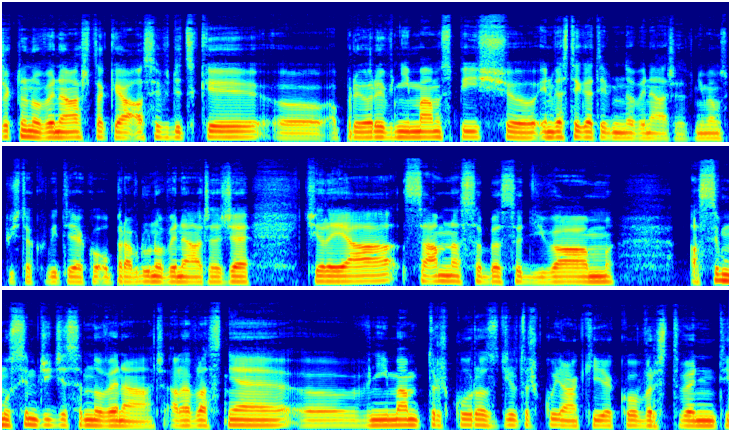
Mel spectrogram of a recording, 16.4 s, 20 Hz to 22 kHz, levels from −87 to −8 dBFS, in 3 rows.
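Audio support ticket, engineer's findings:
Speech abruptly faster and about a semitone sharp, 2.95–5.00 s (after "a priori", recovers at "vnímám spíš takový ty"): 6.4% speed-up, roughly 108 cents. Likely a drift correction step, where clock-matching resampler jumps rate to drain its buffer.

Likely the same drift correction step in reverse, 9.02–10.91 s (after "čili já sám na", back by "říct že jsem novinář") and 15.09 s to end (after "vnímám trošku rozdíl trošku"): 6.4% slower, about 115 cents flat, refilling the buffer.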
